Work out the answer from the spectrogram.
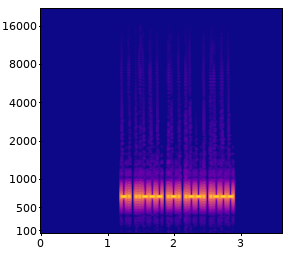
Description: Morse code, heard as a keyed tone, about 43 wpm, 700 Hz. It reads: N2RPJ
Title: USA Call Signs - 2x Character Spacing - 45wpm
